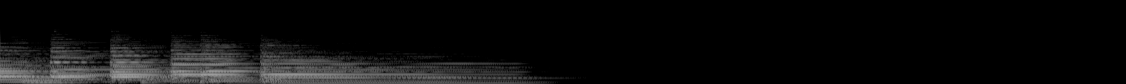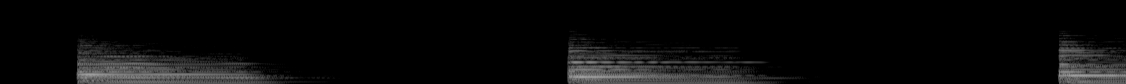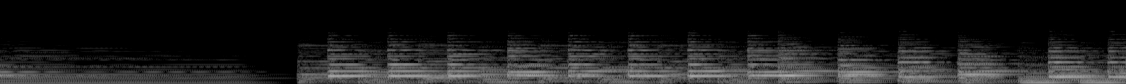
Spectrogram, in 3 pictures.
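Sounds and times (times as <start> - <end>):
piano: 0.0 - 5.5, 12.0 - 14.2, 17.0 - 19.1, 21.8 - 33.7.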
